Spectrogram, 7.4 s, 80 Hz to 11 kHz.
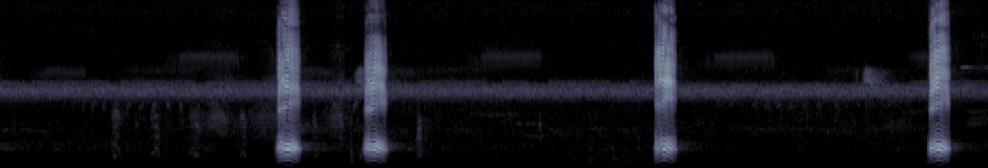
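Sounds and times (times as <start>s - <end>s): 
Corvus ossifragus calling: 2.1s - 3.0s, 4.9s - 5.1s, 6.9s - 7.3s.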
